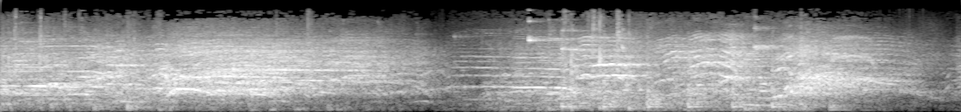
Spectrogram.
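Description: Young girls shout and call out to each other in a large echoing hall.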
